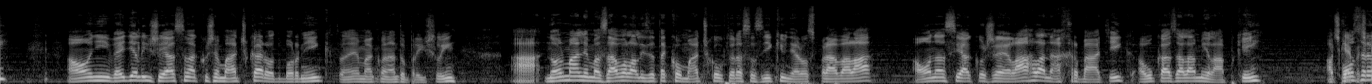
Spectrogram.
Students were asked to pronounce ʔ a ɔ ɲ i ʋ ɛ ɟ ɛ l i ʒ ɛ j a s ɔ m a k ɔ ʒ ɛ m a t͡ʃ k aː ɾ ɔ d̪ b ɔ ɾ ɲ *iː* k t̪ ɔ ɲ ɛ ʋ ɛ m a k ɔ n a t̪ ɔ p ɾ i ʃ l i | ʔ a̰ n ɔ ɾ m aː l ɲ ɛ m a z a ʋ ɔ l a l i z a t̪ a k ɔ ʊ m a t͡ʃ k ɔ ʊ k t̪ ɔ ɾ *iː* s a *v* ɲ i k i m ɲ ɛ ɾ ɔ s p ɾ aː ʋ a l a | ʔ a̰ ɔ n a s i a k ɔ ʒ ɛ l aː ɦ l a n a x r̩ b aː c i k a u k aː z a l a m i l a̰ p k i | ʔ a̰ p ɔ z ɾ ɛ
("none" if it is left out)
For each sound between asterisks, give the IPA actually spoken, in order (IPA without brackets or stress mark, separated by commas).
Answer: iː, aː, z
